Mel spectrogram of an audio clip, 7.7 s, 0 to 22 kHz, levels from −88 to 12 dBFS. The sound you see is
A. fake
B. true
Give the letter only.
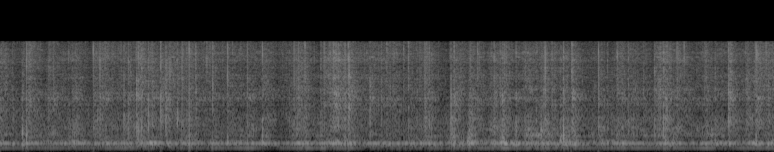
A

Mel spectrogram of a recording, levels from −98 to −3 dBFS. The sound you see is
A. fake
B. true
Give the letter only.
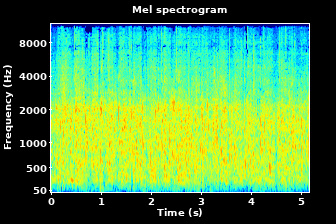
A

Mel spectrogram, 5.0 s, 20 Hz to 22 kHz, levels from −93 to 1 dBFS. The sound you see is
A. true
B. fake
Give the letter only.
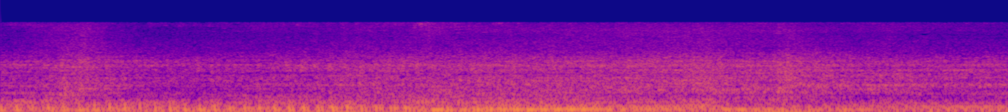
A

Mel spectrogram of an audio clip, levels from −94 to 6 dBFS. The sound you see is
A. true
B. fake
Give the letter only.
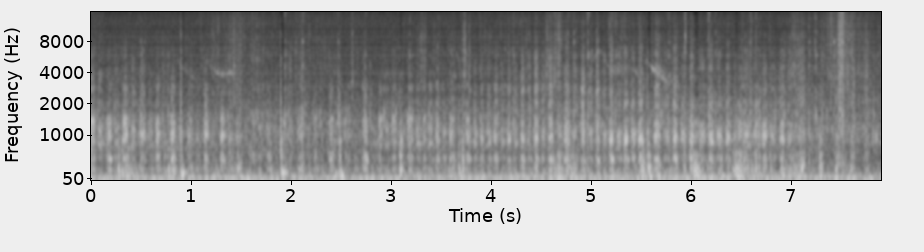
A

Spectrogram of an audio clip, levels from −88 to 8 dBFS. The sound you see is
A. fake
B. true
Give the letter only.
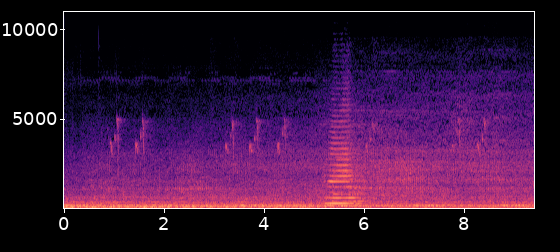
B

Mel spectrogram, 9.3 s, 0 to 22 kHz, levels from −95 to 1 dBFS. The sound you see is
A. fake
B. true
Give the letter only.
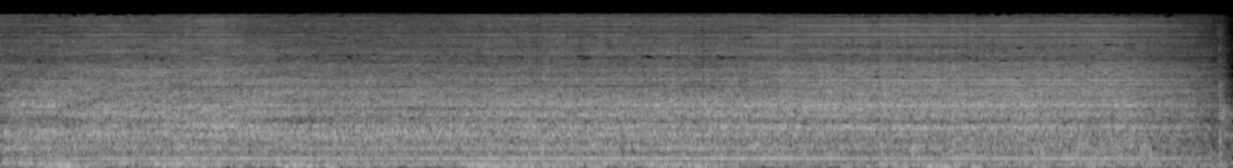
B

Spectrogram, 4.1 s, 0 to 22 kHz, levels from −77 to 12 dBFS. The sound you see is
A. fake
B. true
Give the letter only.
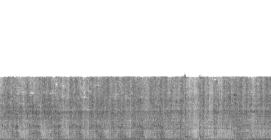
B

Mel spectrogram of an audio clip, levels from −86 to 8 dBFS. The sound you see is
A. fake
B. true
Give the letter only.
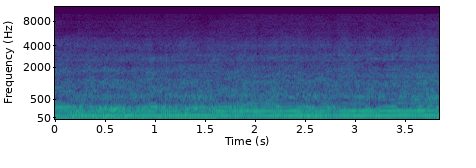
A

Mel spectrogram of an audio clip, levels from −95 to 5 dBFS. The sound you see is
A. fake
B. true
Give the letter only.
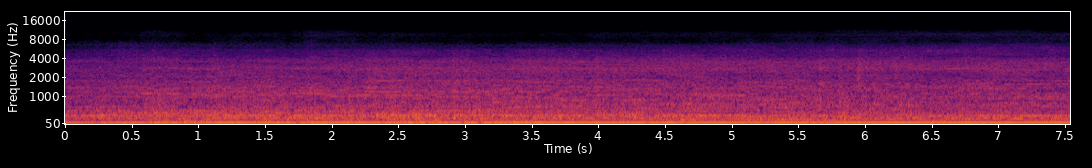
A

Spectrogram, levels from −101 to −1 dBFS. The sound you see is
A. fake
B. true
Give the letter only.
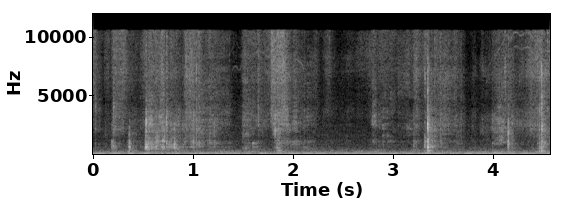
B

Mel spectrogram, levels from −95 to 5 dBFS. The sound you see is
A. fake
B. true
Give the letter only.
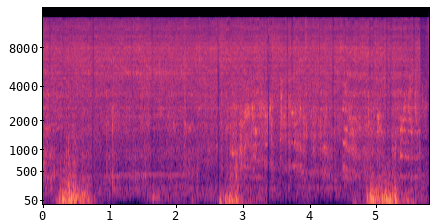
A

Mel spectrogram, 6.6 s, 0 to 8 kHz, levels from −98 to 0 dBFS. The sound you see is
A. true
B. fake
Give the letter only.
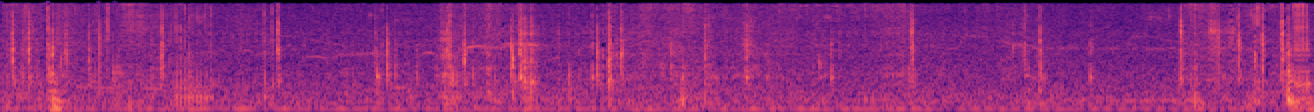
A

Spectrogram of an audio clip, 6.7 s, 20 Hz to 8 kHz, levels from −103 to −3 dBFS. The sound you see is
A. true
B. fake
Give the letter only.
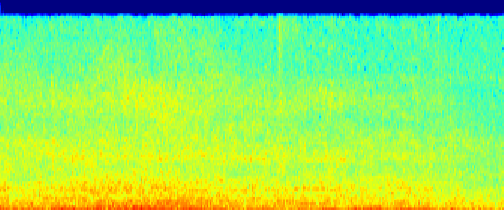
B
